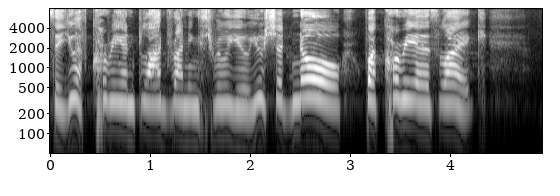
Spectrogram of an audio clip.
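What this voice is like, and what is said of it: Poorly imitated Korean accent. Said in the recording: “That's such a bad Korean accent.”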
